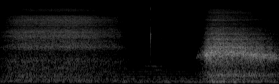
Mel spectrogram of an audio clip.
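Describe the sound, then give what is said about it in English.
Deep diaphragmatic breathing in a demonstration of slow inhaling and exhaling: one long airy breath, a brief near-silent pause, then a second, louder and brighter breath. “Your concentration is from your diaphragm. So as you watch me, inhale and exhale.”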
